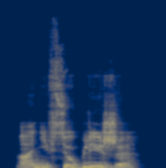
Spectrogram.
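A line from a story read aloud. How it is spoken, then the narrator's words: Shouted out. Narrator (Russian): выкрикнул он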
